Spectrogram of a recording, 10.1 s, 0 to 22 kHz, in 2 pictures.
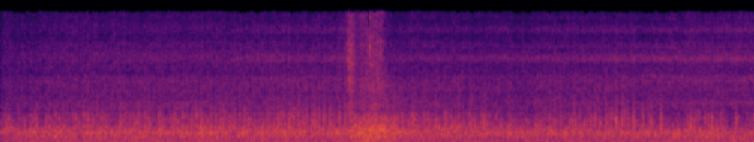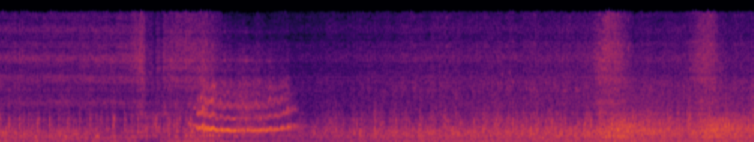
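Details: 1981 Jeep CJ7 4.2L 258ci, supposedly newer rebuilt engine: uneven idle with dull tapping under the engine note and a brief squeal; mystery knock, suspected beginning rod knock or spun rod bearing, unconfirmed; drained oil showed nothing concerning.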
